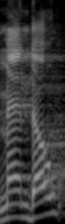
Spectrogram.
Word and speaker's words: Mandeaux: to man man uh is it is it Mando is that how it's pronounced correct Commando shoes n-a-n-d-e-a-u-x s-h-o-e-s Facebook Amanda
